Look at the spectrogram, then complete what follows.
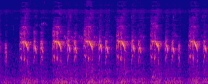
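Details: Grey francolin, locally called teetar, calling: loud, harsh, clipped phrases of three or four quick notes at a similar pitch, repeated steadily about every two-thirds of a second with no pause.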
